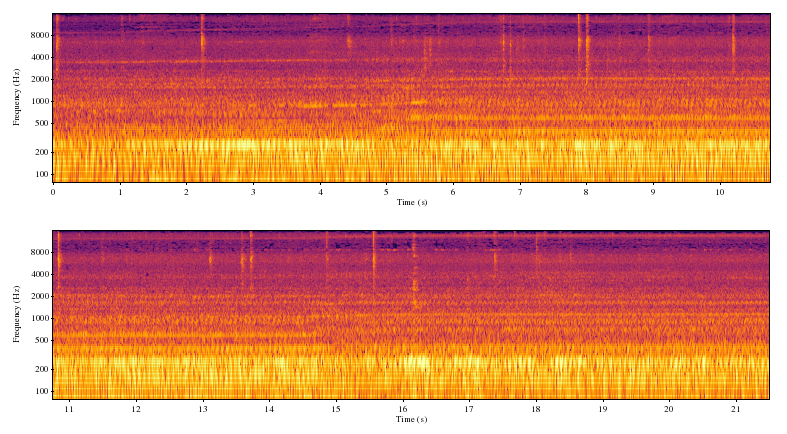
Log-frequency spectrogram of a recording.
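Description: Diesel train heard from inside the carriage as it pulls away and gathers speed: a steady engine drone with rumble from the running gear, its note changing about five seconds in and again about fifteen seconds in, with a few faint clicks.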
